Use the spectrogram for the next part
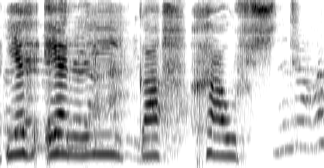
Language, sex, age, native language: Icelandic, female, 7, Polish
